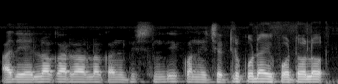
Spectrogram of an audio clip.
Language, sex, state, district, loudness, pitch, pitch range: Telugu, male, Andhra Pradesh, Sri Satya Sai, -16 LUFS, 120 Hz, 115-125 Hz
